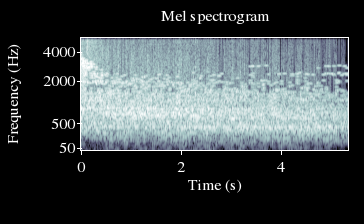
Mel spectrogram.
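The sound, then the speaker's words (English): A ship's engines roar loudly and continuously alongside a dense, churning crash of noise as the boat hits something at night while moving up the coast, holding steady throughout, overwhelming, with no voices. “In the instant that the boat hit, the beacon snuffed out and reappeared a moment later.”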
